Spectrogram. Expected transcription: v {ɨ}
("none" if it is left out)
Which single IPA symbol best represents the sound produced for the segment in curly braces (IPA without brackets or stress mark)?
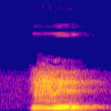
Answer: ɪ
